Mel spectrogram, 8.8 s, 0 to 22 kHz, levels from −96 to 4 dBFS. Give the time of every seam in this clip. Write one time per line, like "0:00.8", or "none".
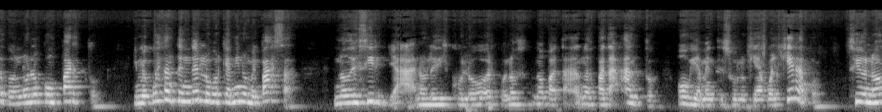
none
